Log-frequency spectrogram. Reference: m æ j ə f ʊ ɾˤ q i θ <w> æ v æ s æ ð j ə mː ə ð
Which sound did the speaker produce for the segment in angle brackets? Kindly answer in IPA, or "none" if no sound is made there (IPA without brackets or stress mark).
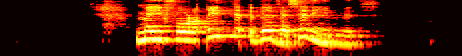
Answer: v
